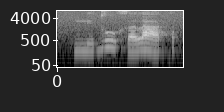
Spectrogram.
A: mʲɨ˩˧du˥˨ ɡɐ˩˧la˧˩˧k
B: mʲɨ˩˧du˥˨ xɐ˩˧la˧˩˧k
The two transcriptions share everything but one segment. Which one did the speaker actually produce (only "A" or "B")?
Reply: B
